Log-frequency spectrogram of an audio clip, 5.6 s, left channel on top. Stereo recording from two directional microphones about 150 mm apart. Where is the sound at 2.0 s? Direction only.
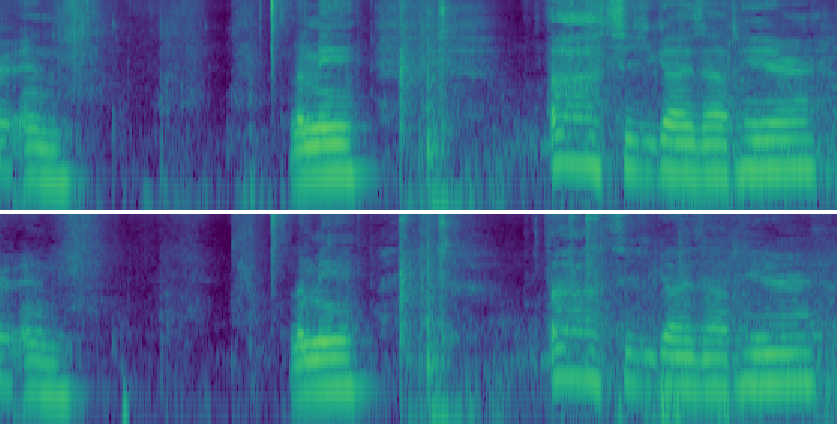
10° left (ahead or behind).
